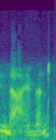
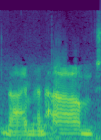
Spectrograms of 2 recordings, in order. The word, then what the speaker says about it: Niman: Yeah, first, and this happens often, the first thing I'll need to do is correct pronunciation. It's actually Neiman.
